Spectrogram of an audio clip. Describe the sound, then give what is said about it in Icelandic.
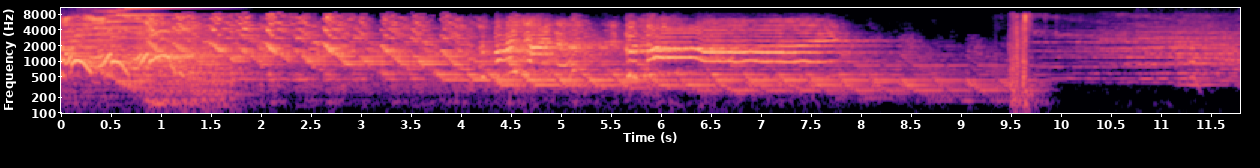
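A roulette wheel spins with a rush of rapid, bright, tinkling tones that gradually slow and wobble in pitch, then a sharp thunk near the end followed by a quieter lingering ring. “En nú heyrum við rúllettu hljóð og það þýðir að nú hefum við tímaflag dagsens”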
